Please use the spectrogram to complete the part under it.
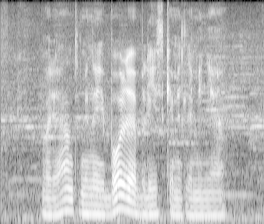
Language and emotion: Russian, sad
